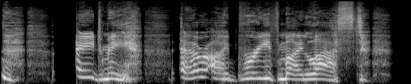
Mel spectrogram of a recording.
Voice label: Crew Need Revive, Female; Dialog; en; Warframe; Railjack Crew; New Loka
